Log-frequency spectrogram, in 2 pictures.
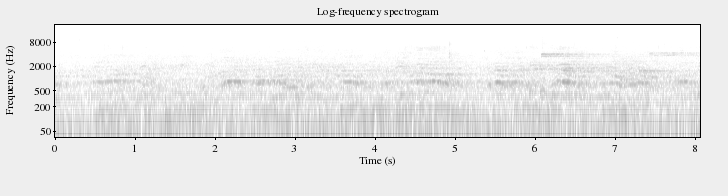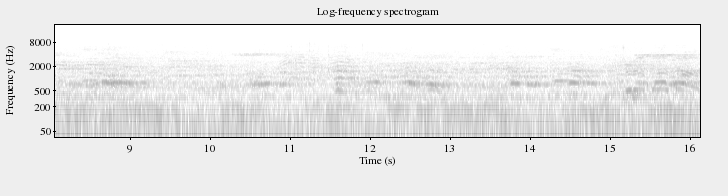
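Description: Voices calling out and echoing across a large sports hall, with occasional dull thuds. Short high squeaks come in about six seconds in and again near the end.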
